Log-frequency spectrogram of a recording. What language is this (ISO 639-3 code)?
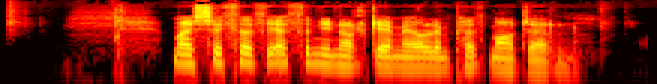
cym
